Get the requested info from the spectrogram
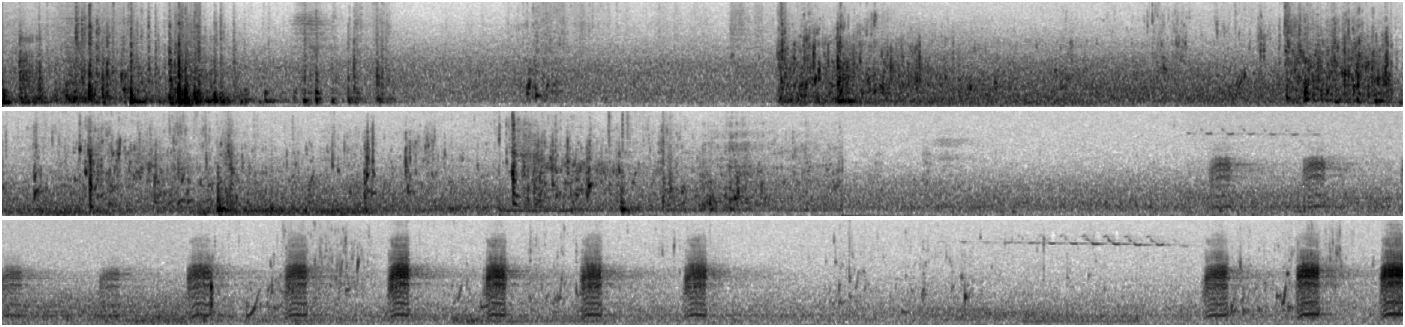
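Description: A duck quacking: a run of short quacks starting about halfway through, about one and a half a second, louder towards the end. Before it, knocks and water noise from a canoe being paddled.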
